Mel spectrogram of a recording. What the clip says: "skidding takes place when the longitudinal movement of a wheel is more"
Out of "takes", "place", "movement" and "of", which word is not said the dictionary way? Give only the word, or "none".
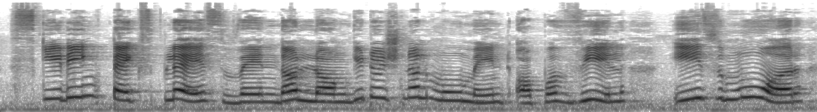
of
